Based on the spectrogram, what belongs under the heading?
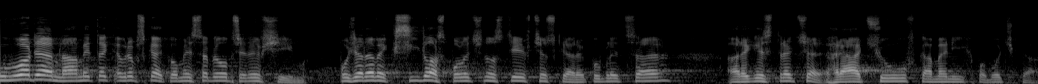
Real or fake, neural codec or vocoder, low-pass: real; none; 10.8 kHz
